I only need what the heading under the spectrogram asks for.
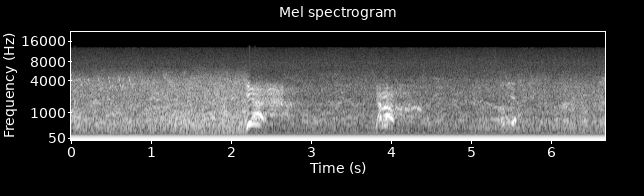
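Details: Rottweiler at the 1994 ADRK Körung breed survey, giving three short, sharp barks about one and a half seconds apart over a steady murmur of crowd noise and background hiss.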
